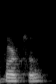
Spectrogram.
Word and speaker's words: Porto: Yes, is that how you pronounce Porto.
